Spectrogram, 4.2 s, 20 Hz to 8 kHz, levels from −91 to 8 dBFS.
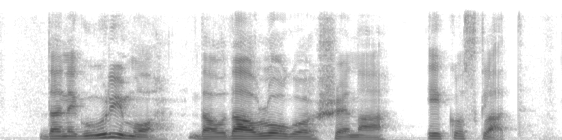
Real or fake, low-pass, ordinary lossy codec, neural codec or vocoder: real; 7.2 kHz; none; none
